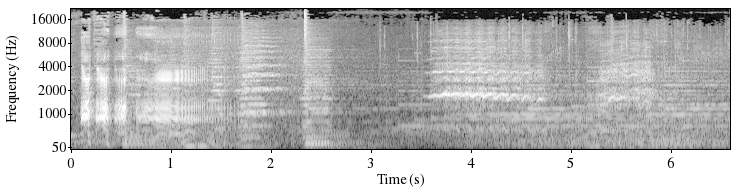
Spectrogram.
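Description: Horses on a trail: a few quick, sharp hoof clip-clops open the moment, then long, loud whinnying and neighing carries on with a short break midway, drawn-out and strained.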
